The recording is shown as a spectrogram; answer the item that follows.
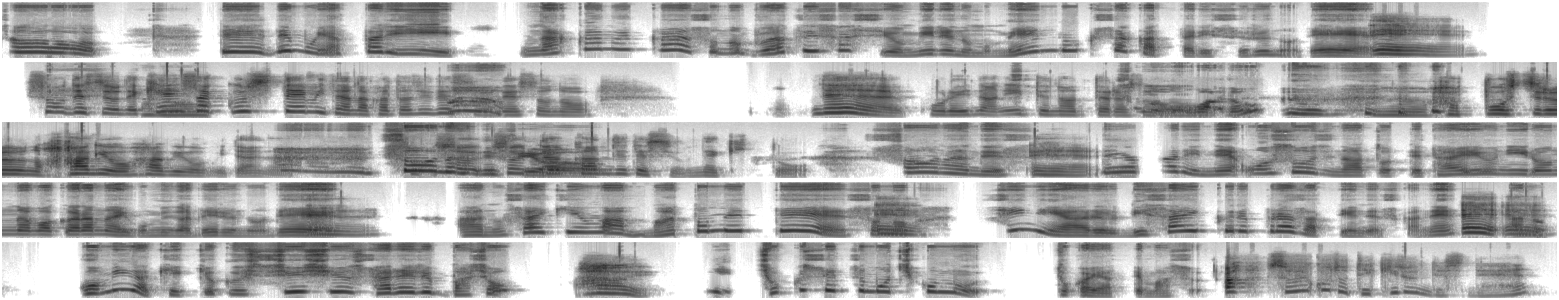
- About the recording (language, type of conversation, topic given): Japanese, podcast, ゴミ出しや分別はどのように管理していますか？
- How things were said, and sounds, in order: other background noise; laugh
